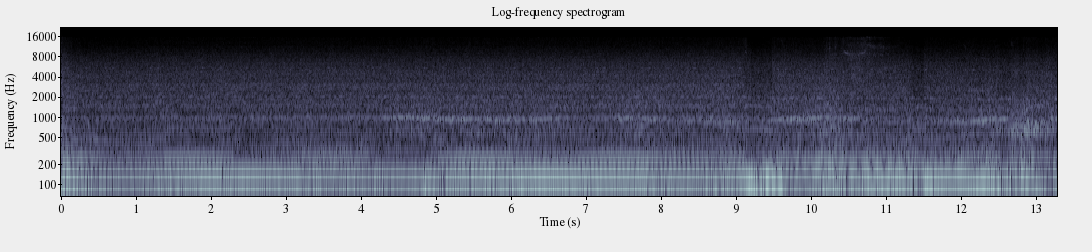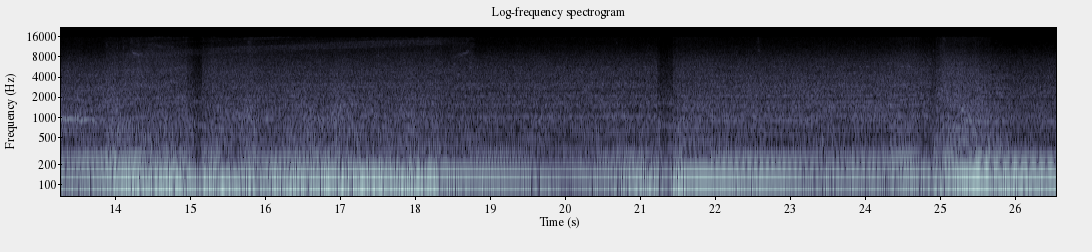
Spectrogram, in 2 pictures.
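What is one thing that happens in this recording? A car engine roars at high revs, shifting gears now and then.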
